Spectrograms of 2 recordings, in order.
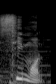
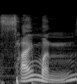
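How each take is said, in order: First: The name is said with Danish pronunciation. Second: The name is said with English pronunciation. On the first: The speaker calls it right. "tapi Simon" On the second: The speaker calls it wrong. "bukan dibaca Simon seperti orang Inggris"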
